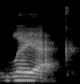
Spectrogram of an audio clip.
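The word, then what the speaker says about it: leyak: is no spell it I think it's l-e-y-a-k layak okay layak is like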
